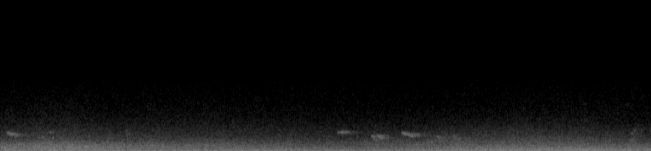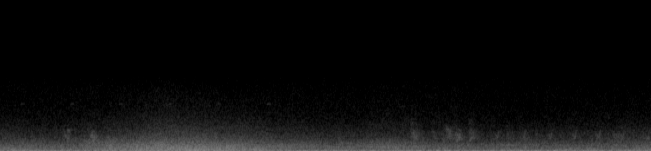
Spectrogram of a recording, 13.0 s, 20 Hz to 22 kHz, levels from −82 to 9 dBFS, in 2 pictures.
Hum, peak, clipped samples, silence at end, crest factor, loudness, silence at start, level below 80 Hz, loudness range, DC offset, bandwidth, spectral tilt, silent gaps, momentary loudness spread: none; -26 dBFS; under 0.1%; 0 s; 14 dB; -41 LUFS; 0 s; -44 dBFS; 2 LU; under 0.1%; 11 kHz; -7 dB/octave; none; 5 LU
